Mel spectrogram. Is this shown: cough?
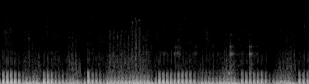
no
